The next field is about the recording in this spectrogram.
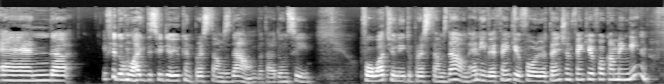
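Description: A woman with a fairly high pitch speaks at a fairly quick pace in a dark, mellow tone. Her pitch varies in an ordinary way, and the background is quiet. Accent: non-native. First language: not English. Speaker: YouTuber. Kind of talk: unboxing vlog. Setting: home, evening. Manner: animated. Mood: warm, delighted, grateful. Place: home room. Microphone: phone near.

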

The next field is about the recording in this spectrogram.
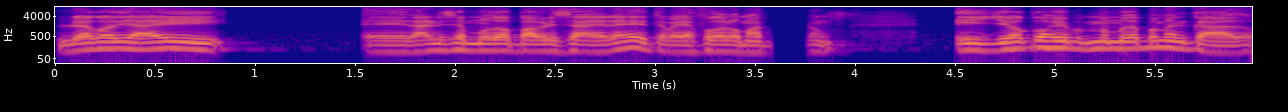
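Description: At a fairly quick pace, a man talks with ordinary pitch variation, in dry sound with no echo and a quiet background. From Dominican Republic, San Juan countryside, raised in Santo Domingo; Dominican Republic. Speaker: ex-convict; interview guest. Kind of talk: interview, life story. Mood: calm, reflective storytelling. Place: studio. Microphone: studio mic.

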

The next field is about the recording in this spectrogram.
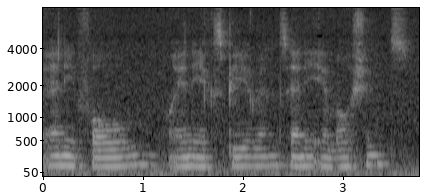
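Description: A man talks fairly slowly in a calm, soothing, dark and mellow tone, somewhat breathy and monotone and flat, with audible room echo and light background noise. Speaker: meditation teacher. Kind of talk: guided meditation. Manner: slow, calm, soothing, with long pauses; gentle, instructional. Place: home room. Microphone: lapel.

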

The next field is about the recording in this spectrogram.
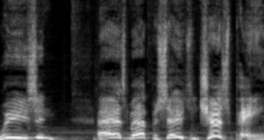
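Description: A cartoonish character voice with high pitch speaks at a fairly slow pace as faint music plays in the background. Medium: puppet. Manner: out of breath, folksy.

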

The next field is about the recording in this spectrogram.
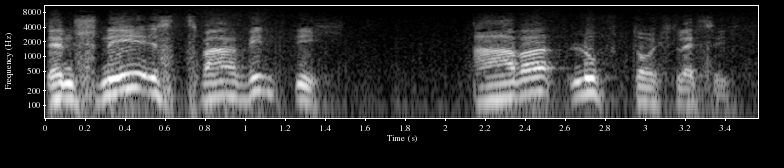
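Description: Lively intonation marks this man's medium-pitched voice, which has a fairly bright tone and a slightly husky edge. He speaks fairly slowly.

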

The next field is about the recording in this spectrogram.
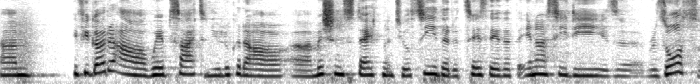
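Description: A somewhat breathy woman's voice at a fairly quick pace. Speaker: public panelist. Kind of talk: panel presentation. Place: hall. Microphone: handheld.

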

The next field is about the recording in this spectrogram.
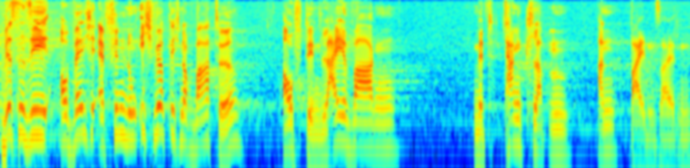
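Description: A man's fairly high voice at a very slow pace, with very wide pitch swings and long, frequent pauses. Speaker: keynote speaker and cabaret performer. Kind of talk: cabaret-style speech on stage at a gala. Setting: live stage event. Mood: humorous, playful. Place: stage. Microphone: headset.

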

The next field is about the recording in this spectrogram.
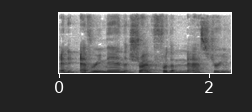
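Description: Ordinary pitch variation from a man at a moderate pace. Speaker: speaker. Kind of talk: sermon. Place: home room. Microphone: webcam.

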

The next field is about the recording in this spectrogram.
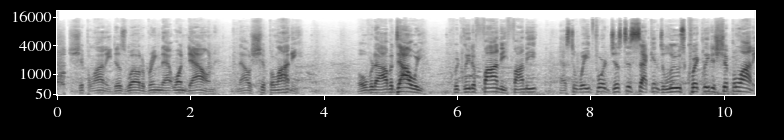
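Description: Noticeable background noise sits behind a man with a fairly high pitch. He talks at a fairly quick pace with lively intonation. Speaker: play-by-play commentator. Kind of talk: live sports commentary. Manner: rising call on goals.

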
